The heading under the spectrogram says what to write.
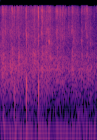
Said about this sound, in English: These graduates, they represent a great deal of hard work and prayers on behalf of mom and dad. So let's give them another hand of applause for a lifetime of hard work.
